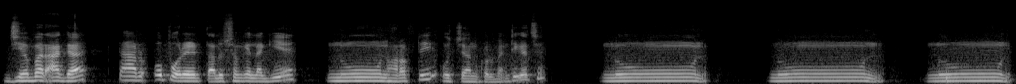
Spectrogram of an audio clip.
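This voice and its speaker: A male Quran teacher with a fairly high voice gives a patient lesson on letter sounds, drawing each one out and repeating it. He speaks into a phone, and a faint hiss sits under his voice. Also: gravelly, a little mellow, highs cut off. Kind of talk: online lesson on letter articulation.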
